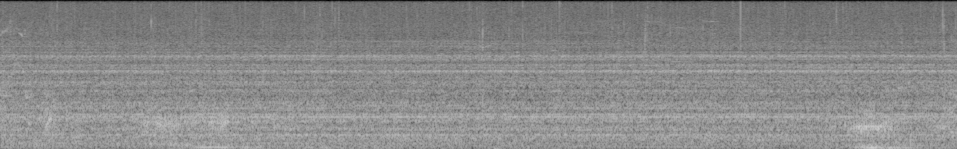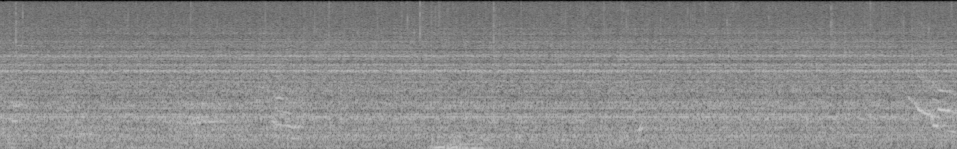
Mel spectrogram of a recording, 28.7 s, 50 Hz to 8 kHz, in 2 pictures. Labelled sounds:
9.7	10.8	humpback whale, 5.0 to 5.2 kHz
28.0	28.4	humpback whale, 0.78 to 1.1 kHz

